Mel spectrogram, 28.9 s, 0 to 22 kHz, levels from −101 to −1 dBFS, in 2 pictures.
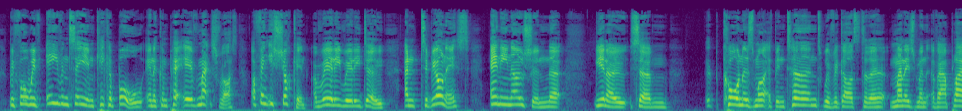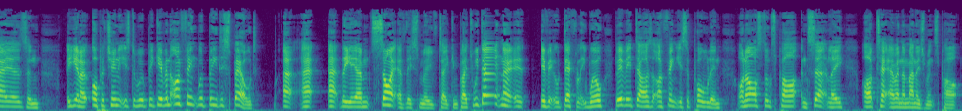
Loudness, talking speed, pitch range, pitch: -20 LUFS, 195 wpm, 160-220 Hz, 190 Hz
